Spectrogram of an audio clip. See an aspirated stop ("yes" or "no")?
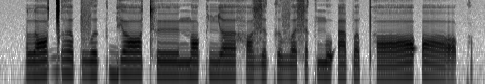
yes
